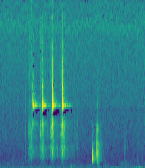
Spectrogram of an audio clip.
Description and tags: Unlock Mobile Phone Recording at home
